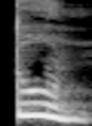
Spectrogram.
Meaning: pillar, column
- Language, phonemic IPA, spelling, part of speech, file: Tamil, /t̪uːɳ/, தூண், noun, Ta-தூண்.ogg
